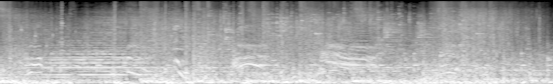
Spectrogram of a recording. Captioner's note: grunting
